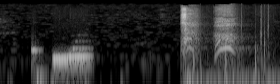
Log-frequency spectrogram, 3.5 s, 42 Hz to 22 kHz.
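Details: Video game character Eileen (Silent Hill 4) sneezing, recorded without background music: brief high voiced sound, pause, then sharp breathy burst and short voiced 'choo'; a single simulated sneeze.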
